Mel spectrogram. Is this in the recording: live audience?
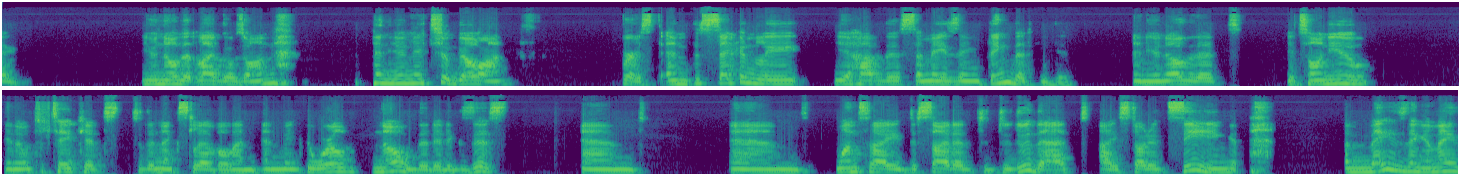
no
